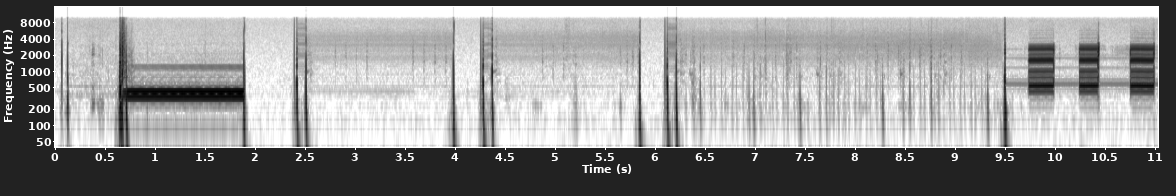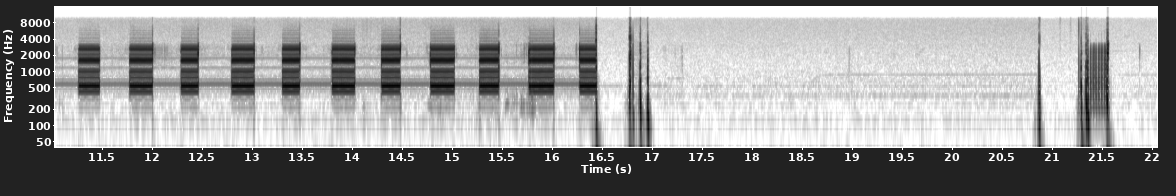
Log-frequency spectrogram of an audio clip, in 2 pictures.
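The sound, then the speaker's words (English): Telephone reorder tone on a tandem trunk line, followed by clicks from a trunk flash and dialing, then a long run of rapid, evenly pulsed tones, and finally a faint, steady test tone. “On this next call, I get the reorder by dialing 311. Then I do a long flash to reset the tandem trunk, dial 26 for Edenton, and then a number that goes to a 1000 hertz tone.”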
